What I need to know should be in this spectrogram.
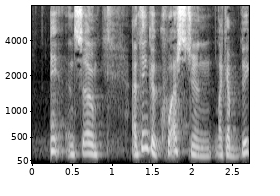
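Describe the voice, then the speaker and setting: At a moderate pace, a man with a high pitch speaks in a Southern US accent. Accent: Southern US (Georgia). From US South, South Georgia. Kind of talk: solo faith podcast monologue. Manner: casual, with many filler words.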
